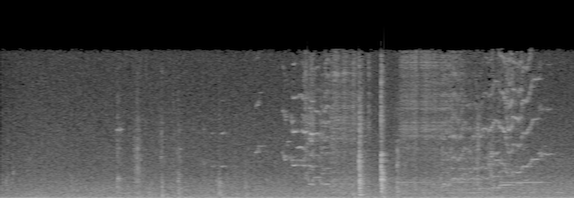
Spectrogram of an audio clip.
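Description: Outdoor ambience with a low steady hum, small birds chirping in quick high notes from about halfway, and two sharp clicks about five seconds in.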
